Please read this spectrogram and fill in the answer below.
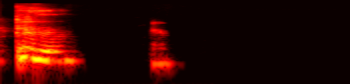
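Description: A person clearing their throat, lasting about half a second, followed by a brief second small sound about a second in.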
